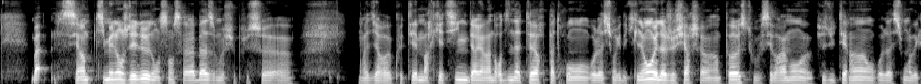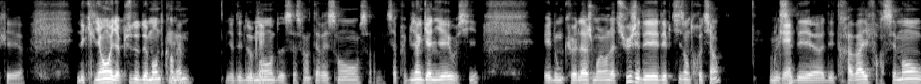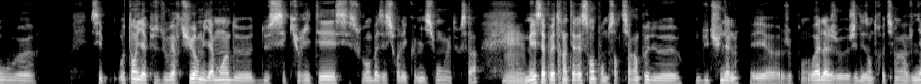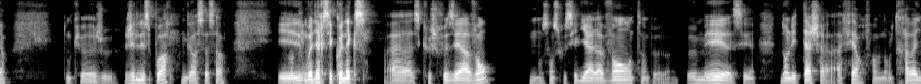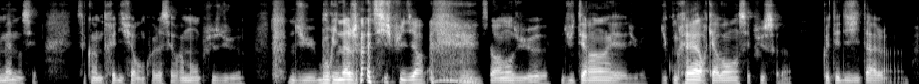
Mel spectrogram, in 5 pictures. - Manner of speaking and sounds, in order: stressed: "c'est connexe"; chuckle; laughing while speaking: "si je puis dire"
- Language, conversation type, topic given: French, advice, Comment as-tu vécu la perte de ton emploi et comment cherches-tu une nouvelle direction professionnelle ?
